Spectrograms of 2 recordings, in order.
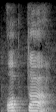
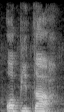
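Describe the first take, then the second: First: The p and t join with no vowel between. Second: An extra i vowel separates the p and t. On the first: The speaker calls it right. "optar e não optar" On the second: The speaker calls it wrong. "não soa muito agradável"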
